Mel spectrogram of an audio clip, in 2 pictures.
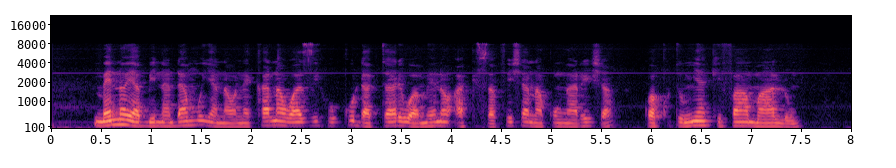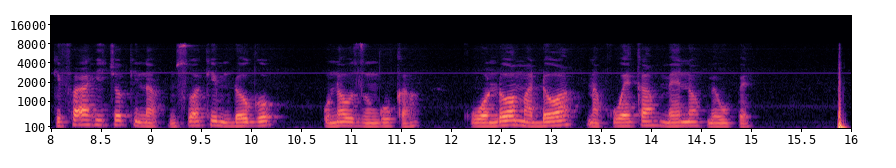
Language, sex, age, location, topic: Swahili, male, 25-35, Nairobi, health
